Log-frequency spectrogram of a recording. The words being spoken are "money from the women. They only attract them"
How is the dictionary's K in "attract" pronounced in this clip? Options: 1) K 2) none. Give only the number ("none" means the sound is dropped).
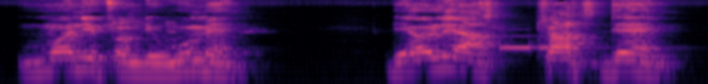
2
